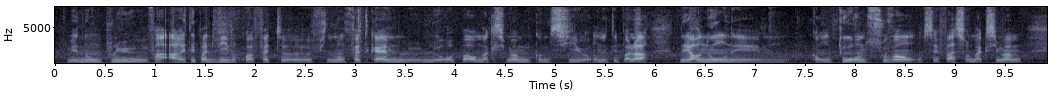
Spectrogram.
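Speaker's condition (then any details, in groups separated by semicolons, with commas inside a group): No condition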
